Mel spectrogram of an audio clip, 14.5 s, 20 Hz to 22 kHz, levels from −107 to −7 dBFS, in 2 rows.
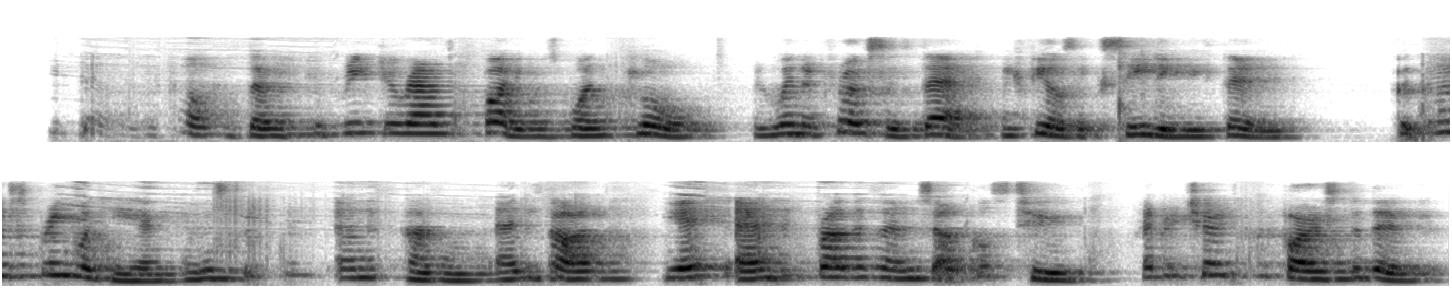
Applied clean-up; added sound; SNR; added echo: neural mask model DeepFilterNet 3.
